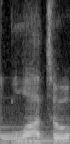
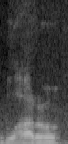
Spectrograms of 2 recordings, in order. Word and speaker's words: Blotto: Just for people in chat, I know it's called Blotto. I like saying Bloto, Bluto, Blotto. It's just part of the routine, man. Relax. I know how to pronounce it.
